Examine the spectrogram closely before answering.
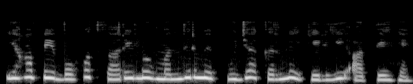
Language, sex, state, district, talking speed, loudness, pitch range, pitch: Hindi, female, Uttar Pradesh, Etah, 190 wpm, -15 LUFS, 230-295 Hz, 270 Hz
